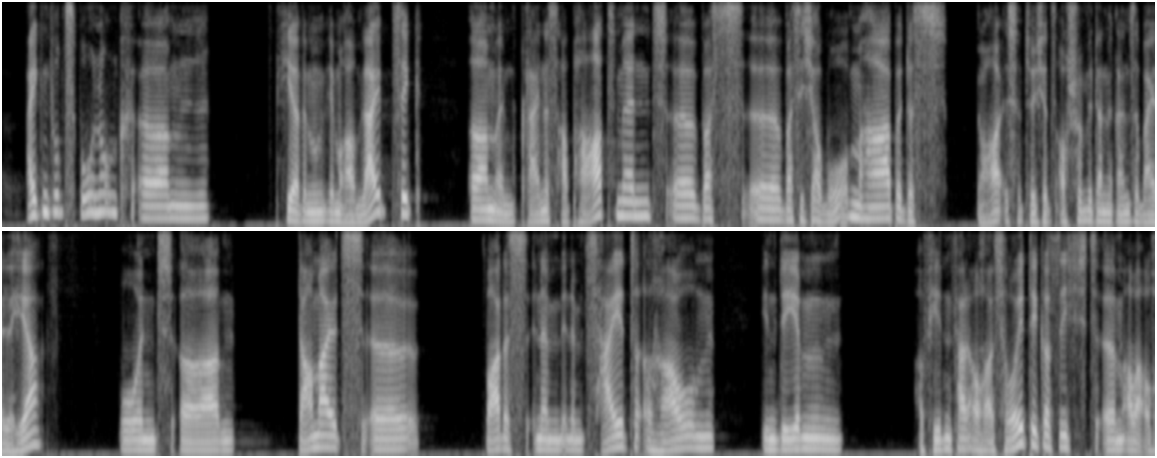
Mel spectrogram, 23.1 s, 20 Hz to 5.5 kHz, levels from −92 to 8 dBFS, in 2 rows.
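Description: It's a speech clip with aliasing running the whole way through: the highs stop dead at 5.5 kHz and fold back down as gritty, metallic junk, which fits a drop to an 11 kHz sample rate without filtering first, with the folded content only around 20 dB under the speech.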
